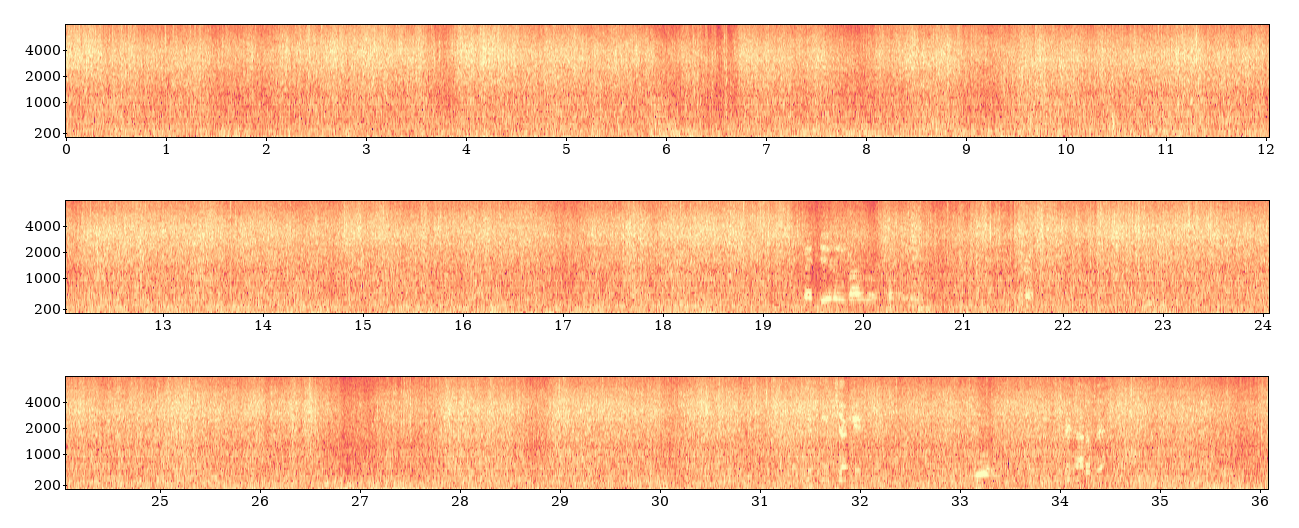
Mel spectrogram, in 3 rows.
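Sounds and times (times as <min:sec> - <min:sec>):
heavy rain drumming on car roof: 0:00.0 - 0:36.0.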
